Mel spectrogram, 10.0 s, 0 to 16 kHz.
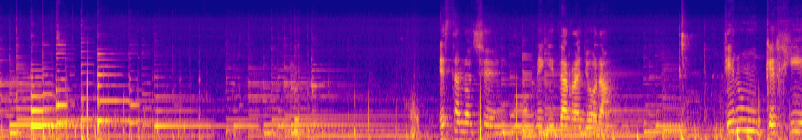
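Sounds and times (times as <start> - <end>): solo classical guitar: 0.0 - 10.0
woman reciting: 5.5 - 7.7, 9.0 - 10.0.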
